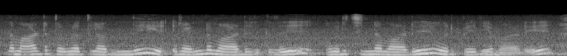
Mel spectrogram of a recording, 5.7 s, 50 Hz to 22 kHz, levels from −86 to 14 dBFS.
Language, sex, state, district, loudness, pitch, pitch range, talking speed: Tamil, female, Tamil Nadu, Kanyakumari, -14 LUFS, 200 Hz, 185-225 Hz, 135 wpm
